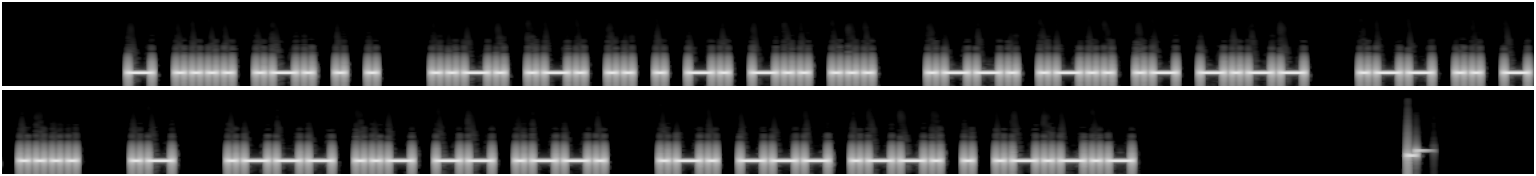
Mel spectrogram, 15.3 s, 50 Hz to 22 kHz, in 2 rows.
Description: Morse code, heard as a keyed tone, about 30 wpm, 700 Hz. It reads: THREE FRIENDS PLAY WITH A JUMP ROPE.
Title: Easy Phrases 30wpm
